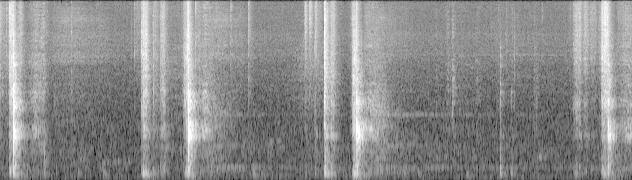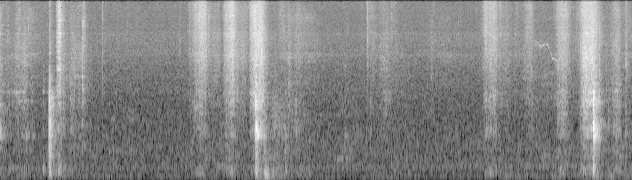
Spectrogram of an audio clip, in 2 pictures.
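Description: A knife chopping food into larger chunks on a board while making New Orleans pasta, heard as about a dozen sharp, close taps in small irregular clusters separated by quiet gaps.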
